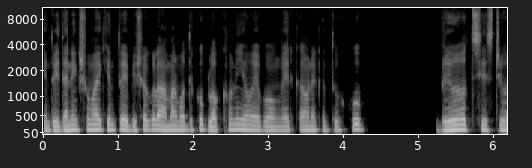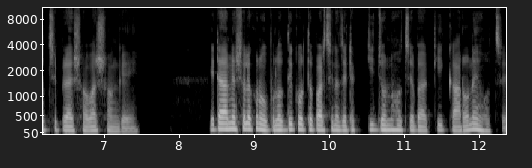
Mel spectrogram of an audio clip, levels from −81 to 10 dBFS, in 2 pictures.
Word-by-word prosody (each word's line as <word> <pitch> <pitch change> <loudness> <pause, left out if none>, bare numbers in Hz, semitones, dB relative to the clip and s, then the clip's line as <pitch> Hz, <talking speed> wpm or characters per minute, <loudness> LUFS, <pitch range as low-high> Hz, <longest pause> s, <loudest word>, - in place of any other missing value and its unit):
কিন্তু 115 -1 -3
ইদানীং 120 +4 +2
সময়ে 130 -1 +3
কিন্তু 130 0 -1
এই 120 - +2
বিষয়গুলা 125 +2 0
আমার 120 0 +2
মধ্যে 120 +1 -1
খুব 135 - 0
লক্ষণীয় 130 +4 +1
এবং 115 0 -1 0.2
এর 115 - -6
কারণে 115 0 -1
কিন্তু 115 0 -7 0.2
খুব 140 -1 0 1.1
বিরোধ 125 +3 +6
সৃষ্টি 125 -1 -2
হচ্ছে 120 0 -2
প্রায় 110 -2 +1
সবার 110 +1 -2
সঙ্গেই। 90 -3 -7 1.1
এটা 135 +3 +3
আমি 155 - +5
আসলে 155 0 +3
কোনো 150 -3 +4
উপলব্ধি 125 +3 0
করতে 140 0 +2
পারছি 125 0 +2
না। - - +1
যে 115 - +1
এটা 125 - -6
কি 135 - -5
জন্য 125 -1 +2
হচ্ছে 120 0 -3
বা 110 - 0
কি 125 - -6 0.2
কারণে 115 +7 0
হচ্ছে। 100 -2 -9
120 Hz, 185 wpm, -22 LUFS, 115-130 Hz, 1.1 s, বিরোধ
